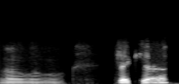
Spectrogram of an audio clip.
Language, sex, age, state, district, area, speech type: Bodo, male, 18-30, Assam, Chirang, rural, conversation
